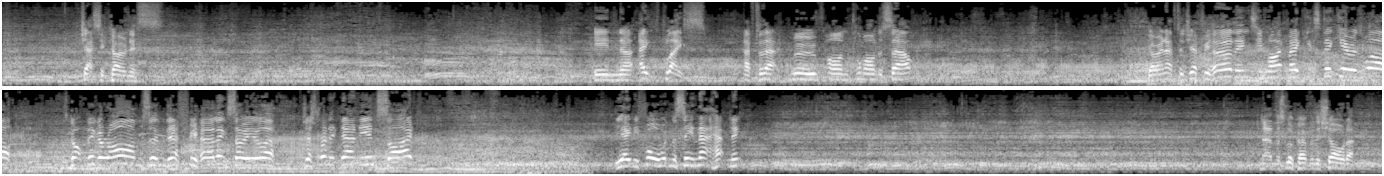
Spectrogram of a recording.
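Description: Dirt bike engines rev loudly, rising and falling in pitch.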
